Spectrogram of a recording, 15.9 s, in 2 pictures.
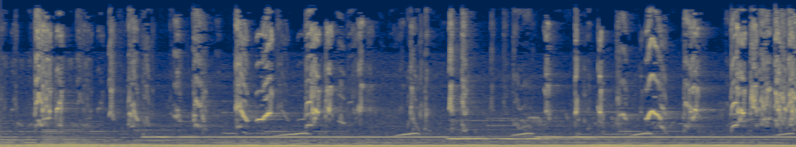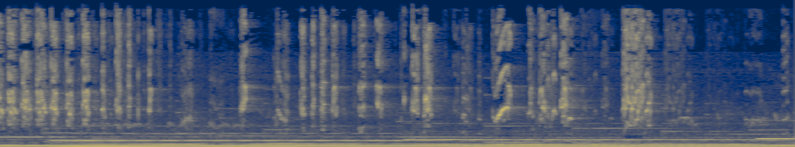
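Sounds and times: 
lovebirds chattering: 0.0s - 15.9s
steady low humming drone: 0.0s - 15.9s.

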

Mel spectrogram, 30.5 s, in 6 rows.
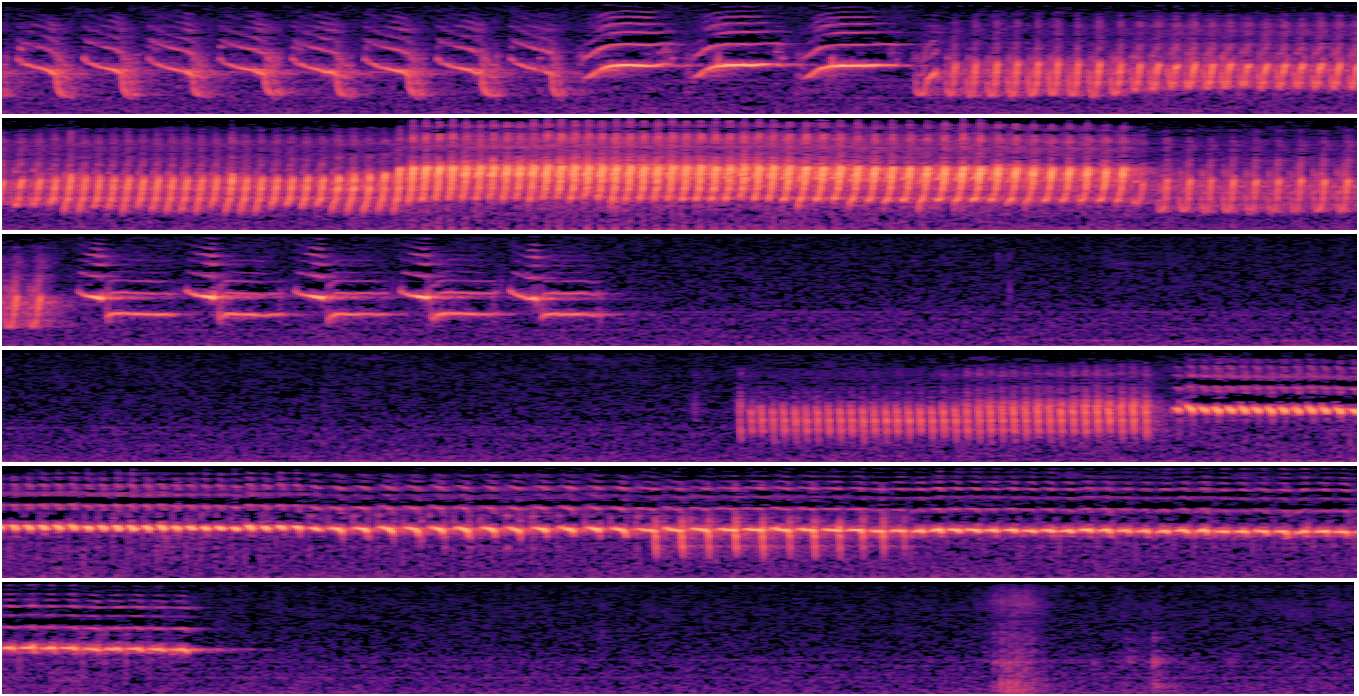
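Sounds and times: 
Waterslager canary rolling trills: 0.0s - 12.5s, 18.0s - 26.3s.

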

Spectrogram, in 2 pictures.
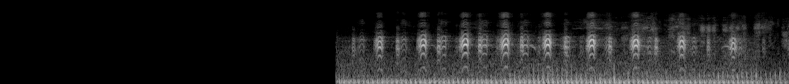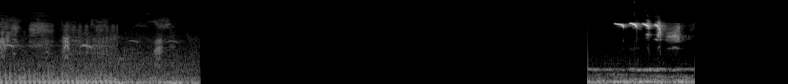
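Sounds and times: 
Acorn woodpecker calling in harsh repeated notes: 3.4s - 9.8s, 13.8s - 14.8s.

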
